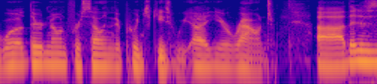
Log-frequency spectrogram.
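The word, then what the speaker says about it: pączki: delicious it's spelled like pki almost but it's pronounced punchki so give it a try if you never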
